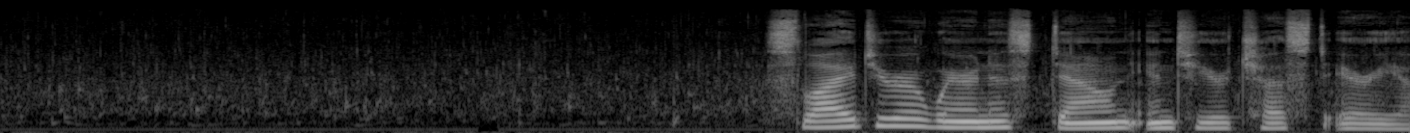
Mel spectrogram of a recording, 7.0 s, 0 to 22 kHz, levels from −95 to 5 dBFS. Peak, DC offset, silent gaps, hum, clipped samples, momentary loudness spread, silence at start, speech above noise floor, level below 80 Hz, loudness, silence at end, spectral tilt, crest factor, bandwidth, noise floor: -18 dBFS; under 0.1%; none; none; under 0.1%; 6 LU; 3.85 s; 33 dB; -78 dBFS; -33 LUFS; 0 s; -4 dB/octave; 20 dB; 16.5 kHz; -67 dBFS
